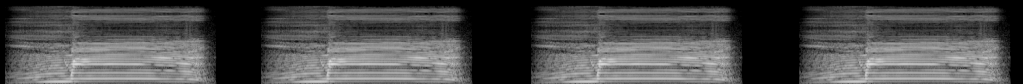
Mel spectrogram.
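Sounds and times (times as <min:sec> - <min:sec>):
cow: 0:00.1 - 0:07.4, 0:08.0 - 0:10.2.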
